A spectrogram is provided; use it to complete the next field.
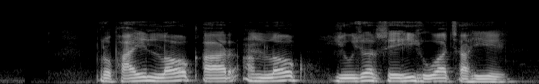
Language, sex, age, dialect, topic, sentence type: Maithili, male, 18-24, Bajjika, banking, question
